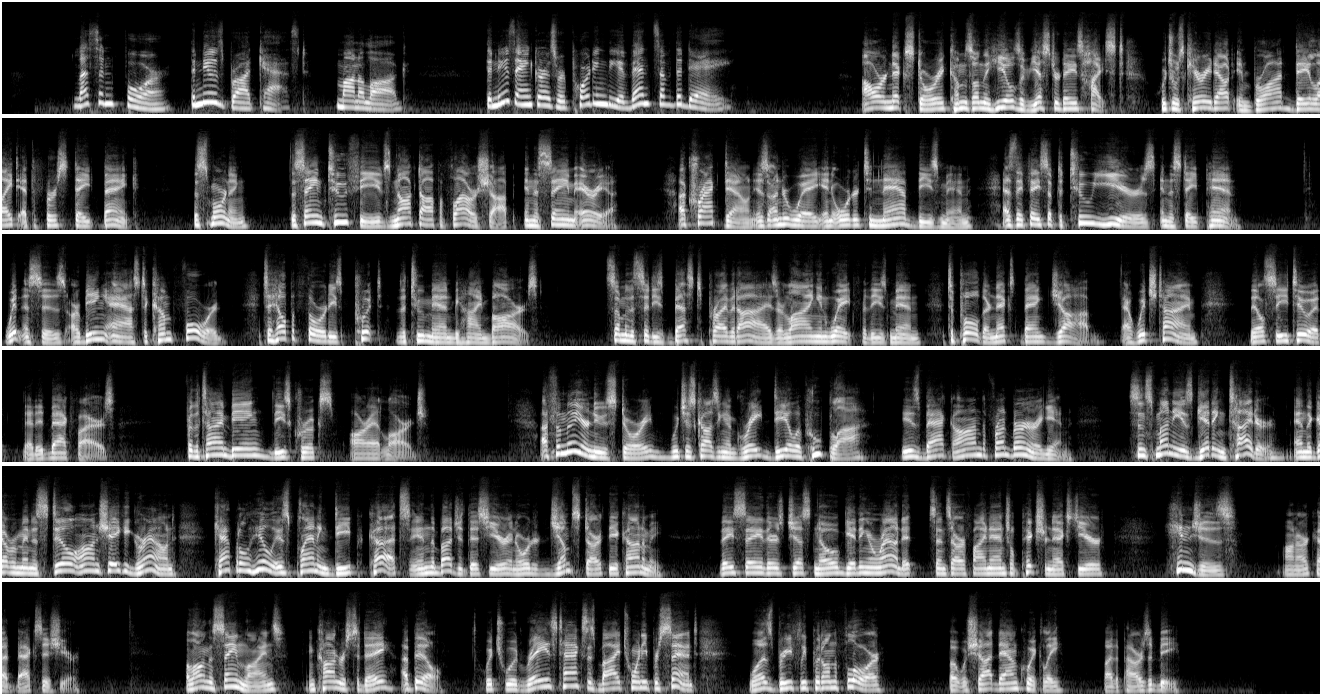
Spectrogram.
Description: The News Broadcast
The news anchor is reporting the events of the day.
